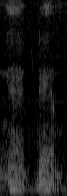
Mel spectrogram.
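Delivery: ordinary talk, nothing marked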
